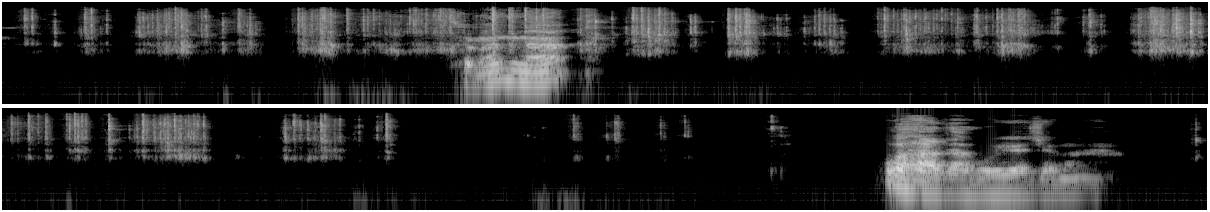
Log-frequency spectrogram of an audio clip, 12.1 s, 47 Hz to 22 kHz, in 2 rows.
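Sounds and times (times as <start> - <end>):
puzzle cube twisting clicks: 0.1 - 8.0.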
